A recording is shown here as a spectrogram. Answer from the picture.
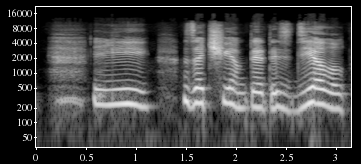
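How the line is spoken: Moaning. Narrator (Russian): простонала она

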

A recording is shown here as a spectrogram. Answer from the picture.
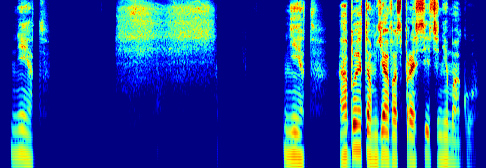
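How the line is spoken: Sad. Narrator (Russian): печально сказала она

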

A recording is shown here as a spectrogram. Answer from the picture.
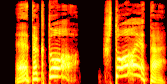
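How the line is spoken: Shouting. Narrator (Russian): закричал он

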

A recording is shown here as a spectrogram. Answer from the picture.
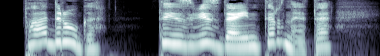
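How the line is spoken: Cheerful. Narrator (Russian): весело заявила она

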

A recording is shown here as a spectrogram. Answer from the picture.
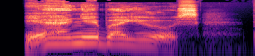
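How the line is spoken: Hiss. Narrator (Russian): прошипел Ричи

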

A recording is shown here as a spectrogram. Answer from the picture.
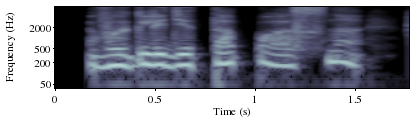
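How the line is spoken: Whisper. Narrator (Russian): шепнула Ми Бинсянь

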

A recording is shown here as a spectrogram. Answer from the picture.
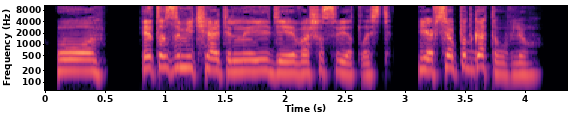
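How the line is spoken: Added in parting. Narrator (Russian): добавив напоследок

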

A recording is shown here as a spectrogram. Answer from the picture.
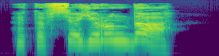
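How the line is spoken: Young man shouting. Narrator (Russian): Молодой человек все-таки не сдержался и закричал

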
